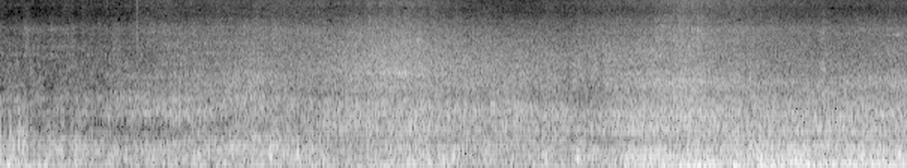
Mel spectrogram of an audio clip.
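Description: Northern Ireland Railways diesel multiple unit passing close by over a level crossing: engine and wheels on the rails, getting louder as the carriages go by, loudest from about five seconds in.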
